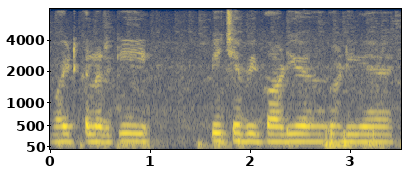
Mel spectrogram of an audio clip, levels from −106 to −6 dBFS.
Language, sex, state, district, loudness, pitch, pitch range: Hindi, male, Uttar Pradesh, Shamli, -15 LUFS, 165 Hz, 160-170 Hz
